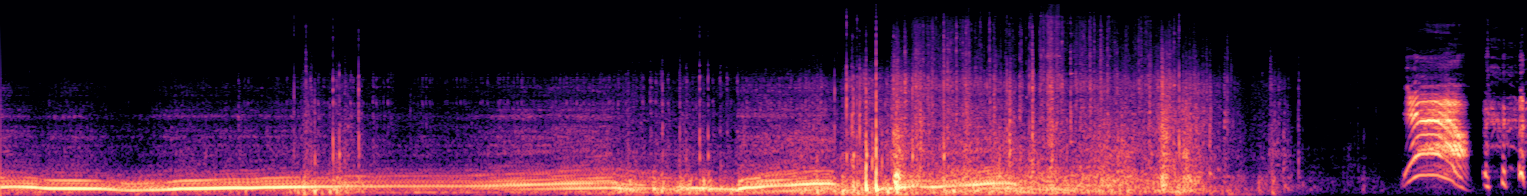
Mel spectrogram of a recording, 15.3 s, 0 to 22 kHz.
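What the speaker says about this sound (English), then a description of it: "is the first time I've ever actually drifted a car" A rear-wheel-drive G35 or Mustang revs hard while drifting on a wet surface, the engine droning and rising and falling in pitch over a patter of rain before cutting off, followed by a short burst of swooping tones near the end.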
